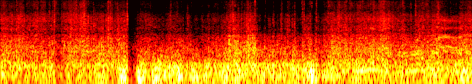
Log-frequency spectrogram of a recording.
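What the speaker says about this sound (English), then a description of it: "How was that not immediate thunder?" Heavy rain and gusting wind roar steadily close to the microphone during a derecho storm in Kansas, with deep rumbling thunder mixed into the dense, continuous wash of sound and no talking.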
